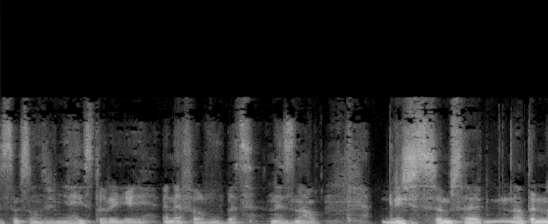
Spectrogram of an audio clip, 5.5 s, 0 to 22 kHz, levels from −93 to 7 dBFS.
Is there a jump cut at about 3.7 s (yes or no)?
yes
